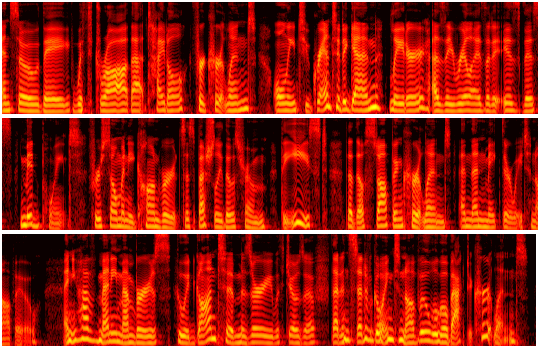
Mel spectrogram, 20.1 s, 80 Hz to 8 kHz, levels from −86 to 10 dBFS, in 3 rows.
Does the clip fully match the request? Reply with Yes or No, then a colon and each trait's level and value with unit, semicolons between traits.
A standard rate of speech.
Yes: average, 195 wpm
